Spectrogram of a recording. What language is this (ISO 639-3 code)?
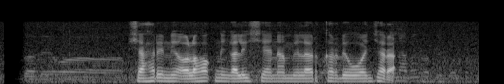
sun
